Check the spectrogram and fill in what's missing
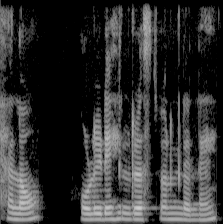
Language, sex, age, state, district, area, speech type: Malayalam, female, 18-30, Kerala, Wayanad, rural, spontaneous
